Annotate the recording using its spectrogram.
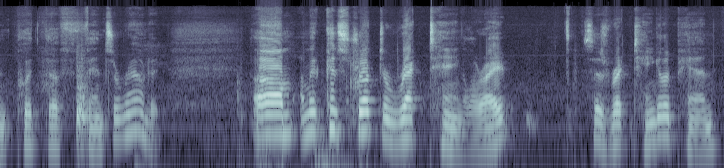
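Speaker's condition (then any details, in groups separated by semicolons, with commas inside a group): No condition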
